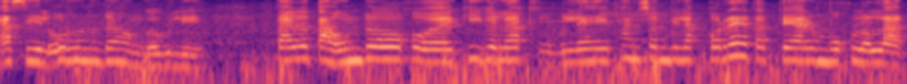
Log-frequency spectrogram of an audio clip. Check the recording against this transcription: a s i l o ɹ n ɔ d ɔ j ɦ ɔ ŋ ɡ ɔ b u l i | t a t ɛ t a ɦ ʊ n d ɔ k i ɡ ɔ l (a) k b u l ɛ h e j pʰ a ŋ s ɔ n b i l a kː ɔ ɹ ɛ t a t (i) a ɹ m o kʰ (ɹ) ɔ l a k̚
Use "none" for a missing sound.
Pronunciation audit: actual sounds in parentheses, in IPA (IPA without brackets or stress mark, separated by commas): a, ɛ, l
